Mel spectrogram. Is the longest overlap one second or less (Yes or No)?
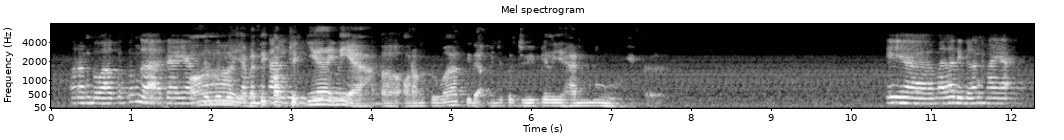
No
